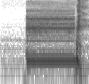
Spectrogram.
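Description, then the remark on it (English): A loud game-show style buzzer sounds once to signal that time is up, a steady harsh tone holding for about a second before cutting off with a brief noisy burst, heard alone with no talking. “Time is up. Hold on. Doesn't know …. Yo, I got the buzzer”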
